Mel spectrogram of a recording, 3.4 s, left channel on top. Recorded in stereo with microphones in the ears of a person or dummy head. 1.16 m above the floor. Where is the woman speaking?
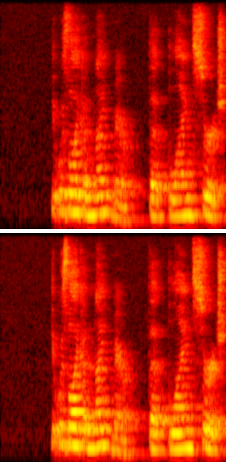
30° right (ahead or behind), 0.6 m; by 3.3 s 45° right (ahead or behind), 1.8 m.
